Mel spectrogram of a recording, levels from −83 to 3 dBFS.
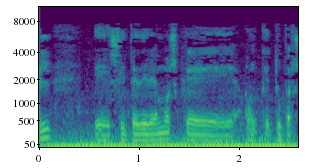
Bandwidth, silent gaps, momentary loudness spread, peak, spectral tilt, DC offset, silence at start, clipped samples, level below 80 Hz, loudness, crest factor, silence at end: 7.4 kHz; none; 6 LU; -6 dBFS; -6 dB/octave; under 0.1%; 0 s; under 0.1%; -22 dBFS; -23 LUFS; 10 dB; 0 s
